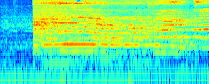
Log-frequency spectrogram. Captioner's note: cheering and clapping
